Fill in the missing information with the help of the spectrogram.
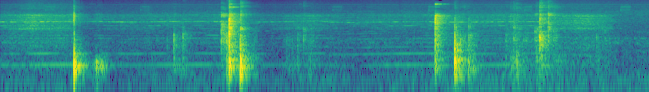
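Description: Hard containers knocking and clinking as they are handled and set down on a work table: several sharp knocks, mostly in pairs, some leaving a brief ringing tone.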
